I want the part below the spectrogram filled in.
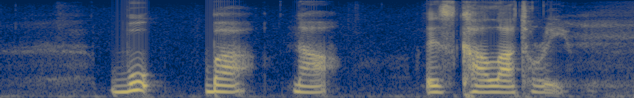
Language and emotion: Russian, neutral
